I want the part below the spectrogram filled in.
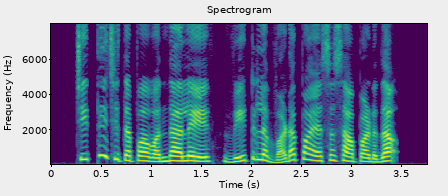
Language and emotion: Tamil, happy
